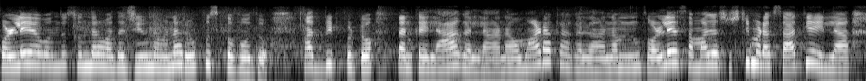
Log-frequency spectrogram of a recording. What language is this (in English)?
Kannada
